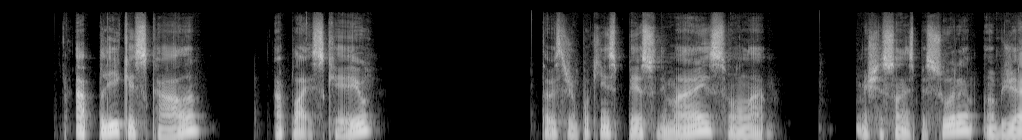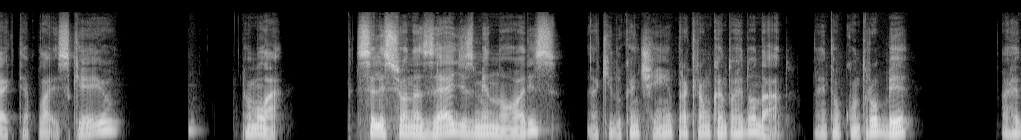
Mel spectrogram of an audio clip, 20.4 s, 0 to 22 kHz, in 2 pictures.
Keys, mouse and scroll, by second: 1.1-3.3 drag, 3.3-6.2 middle drag, 6.2-7.3 drag, 8.3 ctrl+z, 8.6 click, 9.9-12.0 drag, 12.0 middle click, 12.3 Tab, 13.2 middle click, 13.6 2, 13.8 click, 14.7 shift+click, 15.0 middle click, 15.8 shift+click, 16.6 shift+click, 16.9 middle click, 17.5 ctrl+g, 19.0 ctrl+b.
